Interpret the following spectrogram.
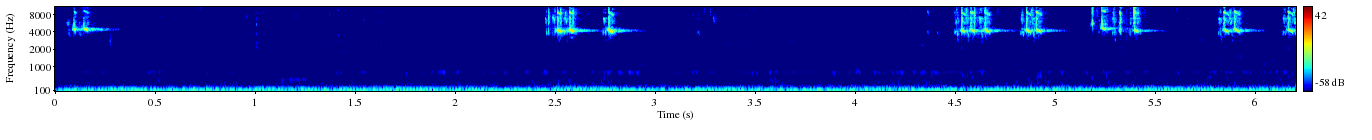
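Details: One high cricket chirp opens, a quiet pause follows, then a pair of chirps and a closing run of quick, evenly spaced high chirps, all over a low steady hum.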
